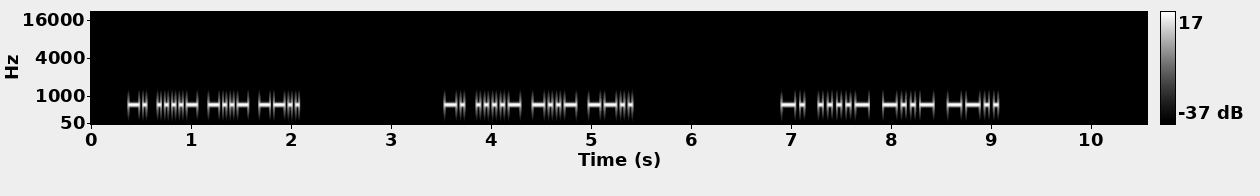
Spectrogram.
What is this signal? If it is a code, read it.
Morse code, heard as a keyed tone, about 28 wpm, 700 Hz. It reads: N4XZ N4XZ N4XZ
